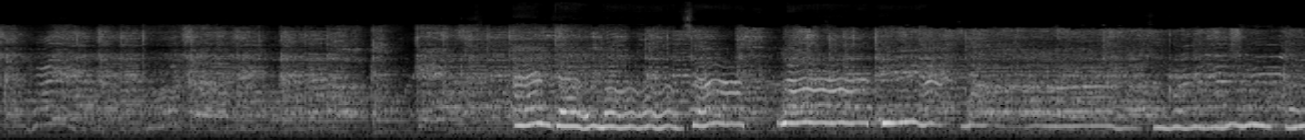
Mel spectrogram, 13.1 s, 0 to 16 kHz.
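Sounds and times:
backing music: 0:00.0 - 0:13.0
woman singing with vibrato: 0:05.1 - 0:13.0.

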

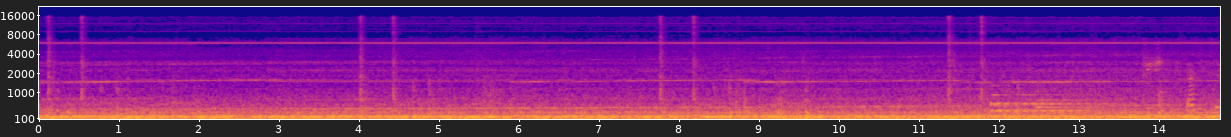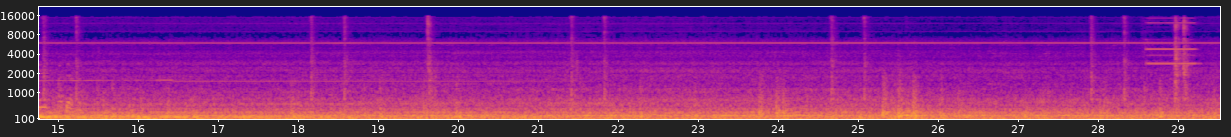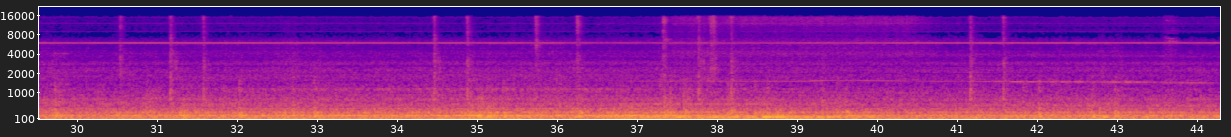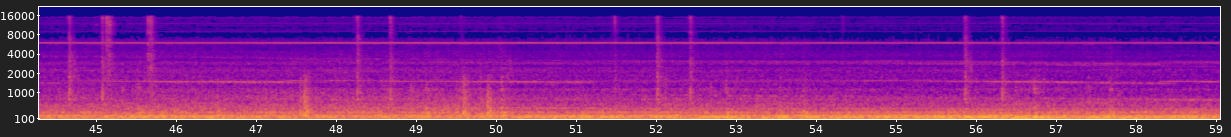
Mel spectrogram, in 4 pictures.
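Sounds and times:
faint traction motor whine: 0:00.0 - 0:59.0
train wheels rumbling on track: 0:00.0 - 0:59.0
brief beep: 0:28.5 - 0:29.4.

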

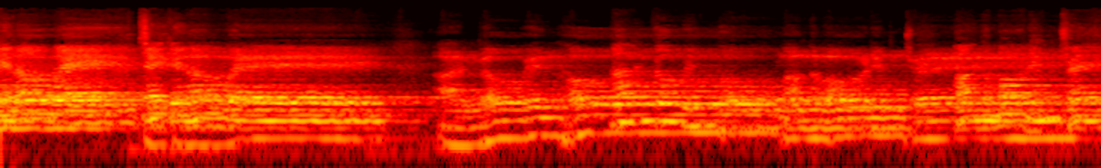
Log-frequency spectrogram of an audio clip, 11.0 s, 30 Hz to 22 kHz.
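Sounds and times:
choir singing chords: 0:00.0 - 0:11.0.

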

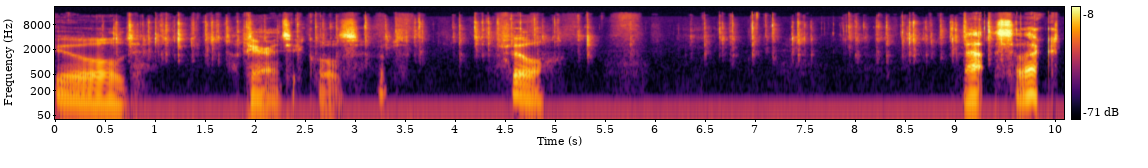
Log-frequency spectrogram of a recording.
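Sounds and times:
computer keyboard typing: 0:00.4 - 0:05.4, 0:06.3 - 0:09.6.

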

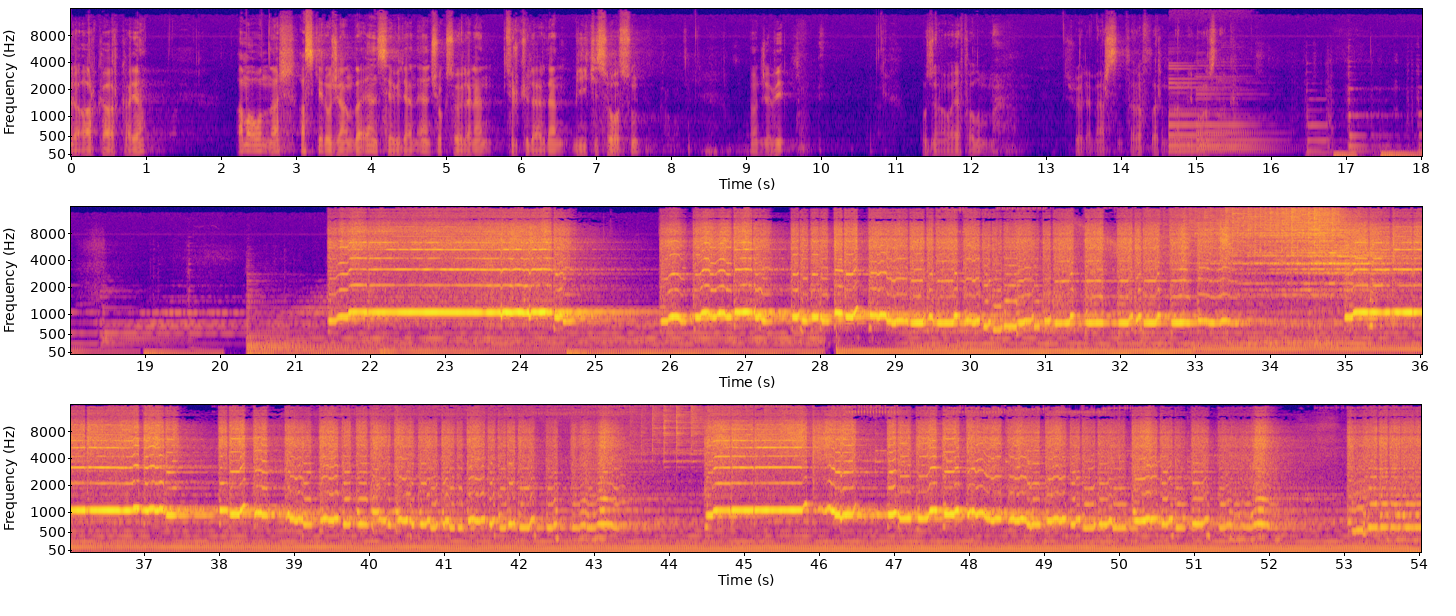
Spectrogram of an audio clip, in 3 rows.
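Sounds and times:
flute-like wind instrument melody: 0:20.0 - 0:54.0.

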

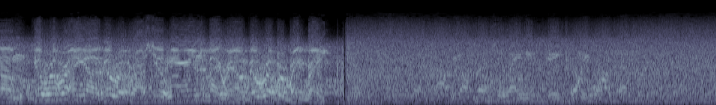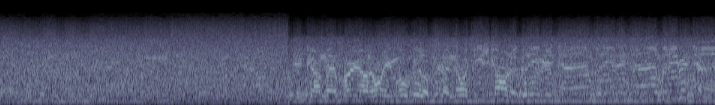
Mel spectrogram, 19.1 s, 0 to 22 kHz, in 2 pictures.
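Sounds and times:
faint voices in radio noise: 0:00.0 - 0:19.0
radio band noise hiss: 0:00.0 - 0:19.0
warbling radio voice: 0:00.0 - 0:19.0.

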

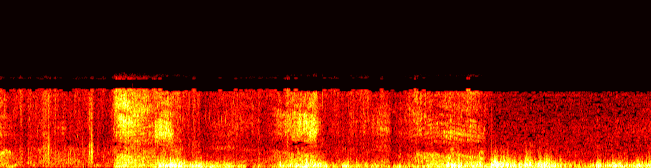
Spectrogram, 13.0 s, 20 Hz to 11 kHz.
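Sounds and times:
horses chewing grass: 0:00.0 - 0:09.6.

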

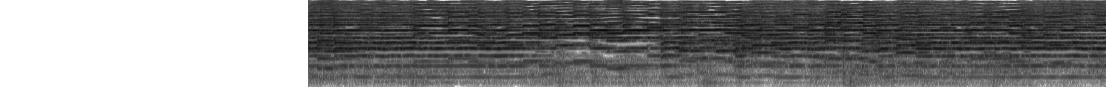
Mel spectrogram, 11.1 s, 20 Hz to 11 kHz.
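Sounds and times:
bagpipe dance tune: 0:03.1 - 0:11.0.

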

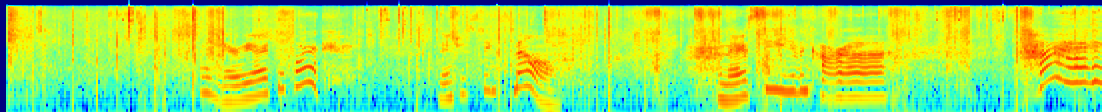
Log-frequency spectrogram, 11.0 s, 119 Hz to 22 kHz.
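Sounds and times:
footsteps crunching in snow: 0:00.1 - 0:11.0.

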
